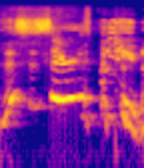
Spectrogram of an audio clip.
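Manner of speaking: exaggerated fake voice crack. Repeating the show's intro line after noticing a crack: exaggerated fake voice crack. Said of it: "until you over-exaggerated it".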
